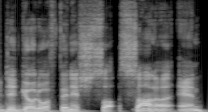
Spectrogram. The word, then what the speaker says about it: sauna: is a finnish word in the finnish language each letter is enunciated so it is pronounced sauna if you did go to a finnish sauna and pronounced it that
